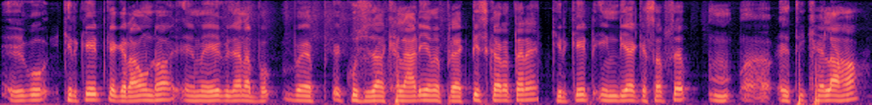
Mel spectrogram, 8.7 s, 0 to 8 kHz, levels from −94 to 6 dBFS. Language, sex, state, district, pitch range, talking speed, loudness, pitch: Bhojpuri, male, Bihar, Gopalganj, 135-150 Hz, 165 wpm, -19 LUFS, 140 Hz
